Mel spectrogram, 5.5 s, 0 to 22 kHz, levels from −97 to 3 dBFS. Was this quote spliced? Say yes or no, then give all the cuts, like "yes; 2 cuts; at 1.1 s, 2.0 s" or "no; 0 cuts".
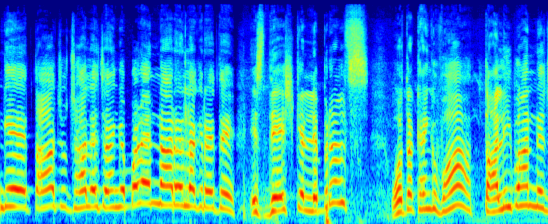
yes; 1 cut; at 2.4 s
